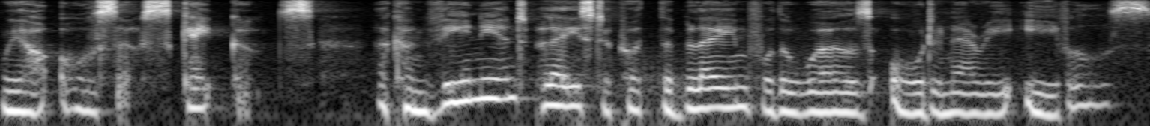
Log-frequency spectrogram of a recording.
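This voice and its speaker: A put-on character voice at a middle pitch, calm in tone and fairly slow in pace. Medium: video game. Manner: calm, cryptic.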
